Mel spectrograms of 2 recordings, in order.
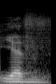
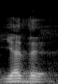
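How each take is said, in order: First: The final consonant flows with continuous air. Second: The final consonant is bounced with a release. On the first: The speaker calls it right. "tapi yadh" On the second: The speaker calls it wrong. "tidak memantul, bukan yadh"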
